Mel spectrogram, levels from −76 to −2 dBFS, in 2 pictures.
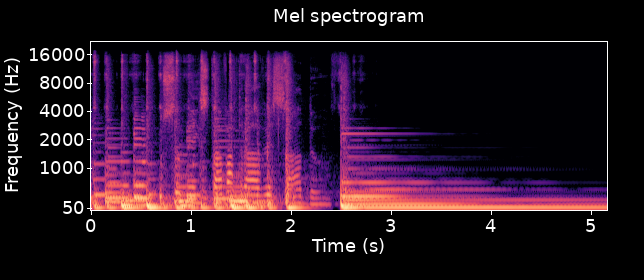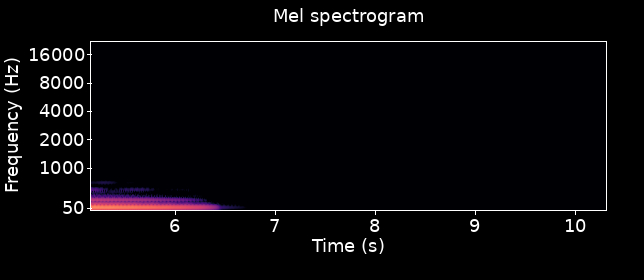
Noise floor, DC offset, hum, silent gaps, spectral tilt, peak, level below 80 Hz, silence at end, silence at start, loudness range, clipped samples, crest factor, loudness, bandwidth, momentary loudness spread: -85 dBFS; under 0.1%; none; none; -6.5 dB/octave; 0 dBFS; -20 dBFS; 4 s; 0 s; 18 LU; under 0.1%; 16 dB; -16 LUFS; 17 kHz; 16 LU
